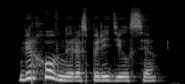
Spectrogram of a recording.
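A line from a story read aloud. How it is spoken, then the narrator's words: Calm purring predator. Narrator (Russian): также спокойно проурчал хищник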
